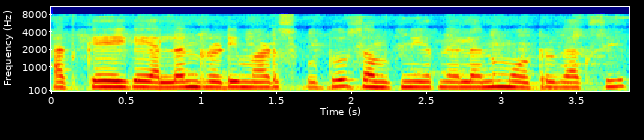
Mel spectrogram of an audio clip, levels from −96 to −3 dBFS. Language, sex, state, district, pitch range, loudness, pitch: Kannada, female, Karnataka, Mysore, 220-235 Hz, -16 LUFS, 220 Hz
